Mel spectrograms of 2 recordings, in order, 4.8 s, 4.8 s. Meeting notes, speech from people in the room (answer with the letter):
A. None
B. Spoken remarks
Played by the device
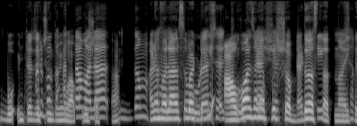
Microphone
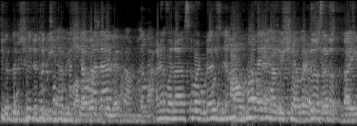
B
